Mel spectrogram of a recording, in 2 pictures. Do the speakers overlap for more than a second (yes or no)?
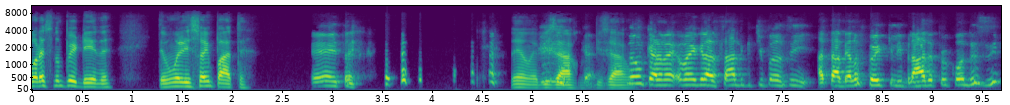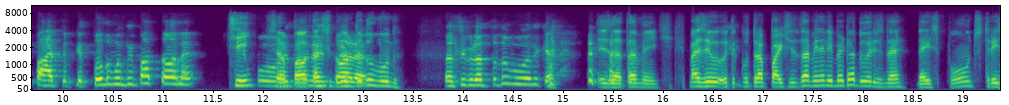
yes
